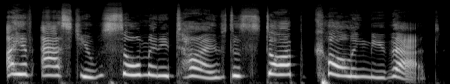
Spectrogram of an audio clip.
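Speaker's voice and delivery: high, loud tearful plea; the sun crying at Jupiter, high and loud. Acted. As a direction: plead through the tears. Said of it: "he cried".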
